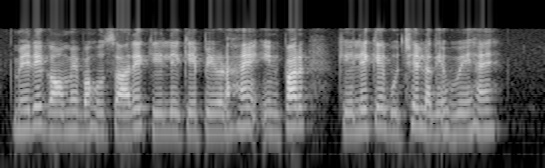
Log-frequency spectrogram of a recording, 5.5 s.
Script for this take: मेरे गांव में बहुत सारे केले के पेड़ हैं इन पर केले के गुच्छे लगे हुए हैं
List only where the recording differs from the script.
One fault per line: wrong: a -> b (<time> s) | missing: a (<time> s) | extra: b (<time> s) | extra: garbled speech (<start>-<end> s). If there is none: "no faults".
no faults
